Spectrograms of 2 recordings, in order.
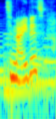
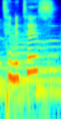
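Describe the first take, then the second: First: The middle vowel is a long eye sound. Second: The middle vowel is a short, soft i.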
